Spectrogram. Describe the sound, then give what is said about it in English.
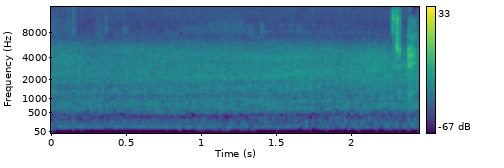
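A steady, low jet-like roar of airplanes passing overhead fills the whole stretch, with a faint droning hum underneath and no voices. “It's perfect timing with the airplanes.”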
